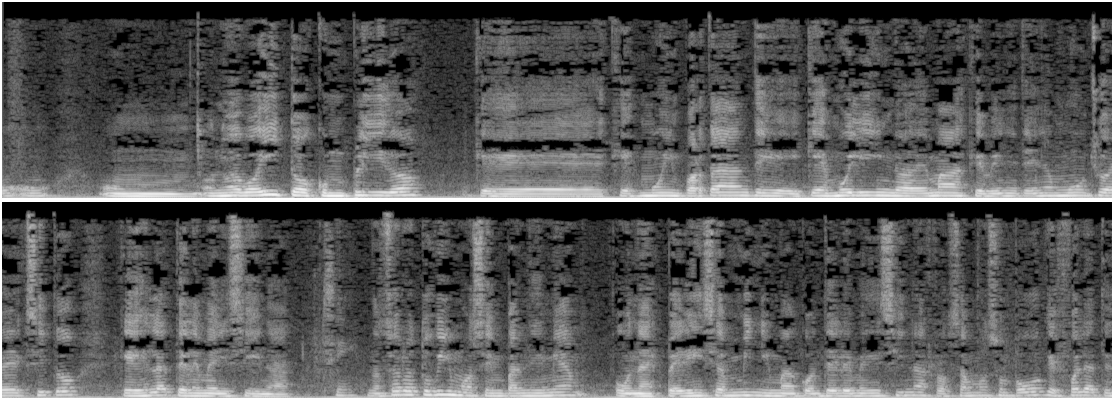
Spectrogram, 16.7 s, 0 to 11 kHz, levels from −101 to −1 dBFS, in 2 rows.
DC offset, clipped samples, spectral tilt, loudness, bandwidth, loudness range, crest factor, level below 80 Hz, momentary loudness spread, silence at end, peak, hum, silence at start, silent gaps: under 0.1%; under 0.1%; -7.5 dB/octave; -16 LUFS; 11 kHz; 5 LU; 14 dB; -30 dBFS; 11 LU; 0 s; -2 dBFS; none; 0 s; none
